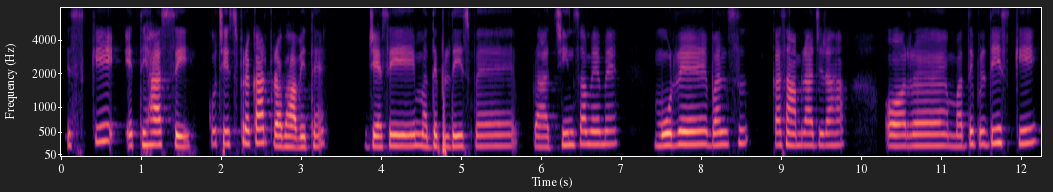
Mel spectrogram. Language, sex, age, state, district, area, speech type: Hindi, female, 18-30, Madhya Pradesh, Hoshangabad, rural, spontaneous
